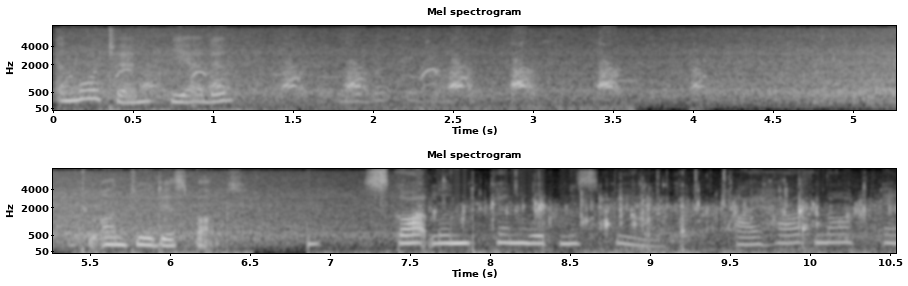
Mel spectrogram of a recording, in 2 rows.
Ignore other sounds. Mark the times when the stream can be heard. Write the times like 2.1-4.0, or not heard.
0.0-10.5.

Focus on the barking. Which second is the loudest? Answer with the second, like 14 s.
3 s.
